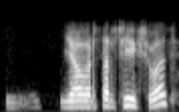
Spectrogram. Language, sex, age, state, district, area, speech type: Kashmiri, male, 18-30, Jammu and Kashmir, Budgam, rural, conversation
